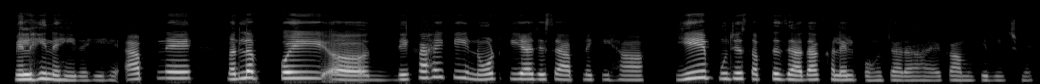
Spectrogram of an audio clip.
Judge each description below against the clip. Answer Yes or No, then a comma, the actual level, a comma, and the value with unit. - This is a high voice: Yes, high, 225 Hz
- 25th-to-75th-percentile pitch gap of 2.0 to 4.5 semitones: No, average, 4.9 semitones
